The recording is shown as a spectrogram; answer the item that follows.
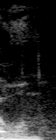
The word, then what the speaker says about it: Ogham: Ogham, by the way, is spelled O-G-H-A-M. The G-H is silent.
